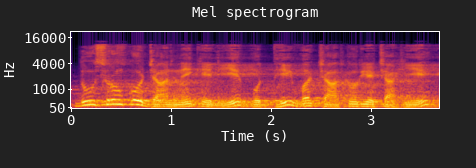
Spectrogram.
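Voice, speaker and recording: Echoey, expressive male quote narrator. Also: mid-range voice, a little slow. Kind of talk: scripted motivational quote narration. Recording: echoey hall reverb with background music. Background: music.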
